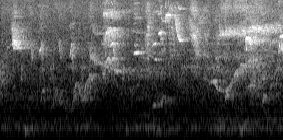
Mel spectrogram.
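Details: White-rumped shama singing a varied, continuous stream of high whistles, rapid chirps and sweeping slurred phrases with little pause, some notes scratchy, over a faint low background hum.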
